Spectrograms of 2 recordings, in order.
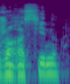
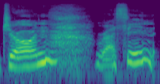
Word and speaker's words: Jean Racine: Et comment prononce-t-on, quand on est une jeune Américaine ou un jeune Américain, comment prononce-t-on Jean Racine ? – Alors, quand c'est pas John Racine et Peter Corneille, ils font l'effort de nasaliser, donc John, Jean, enfin après ils y arrivent, mais c'est vrai que ça demande beaucoup beaucoup d'efforts.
